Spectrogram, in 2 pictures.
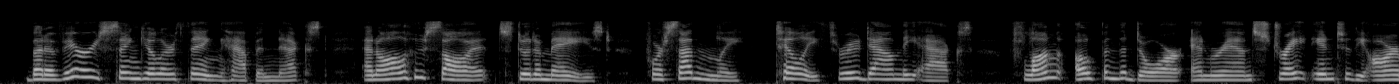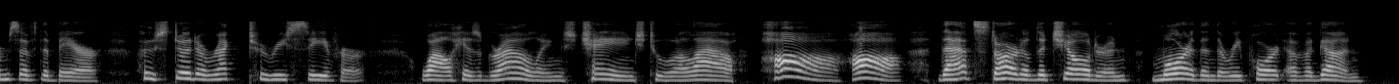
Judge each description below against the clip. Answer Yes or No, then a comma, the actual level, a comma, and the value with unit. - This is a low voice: No, high, 220 Hz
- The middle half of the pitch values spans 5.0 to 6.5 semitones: No, average, 4.1 semitones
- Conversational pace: No, slow, 130 wpm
